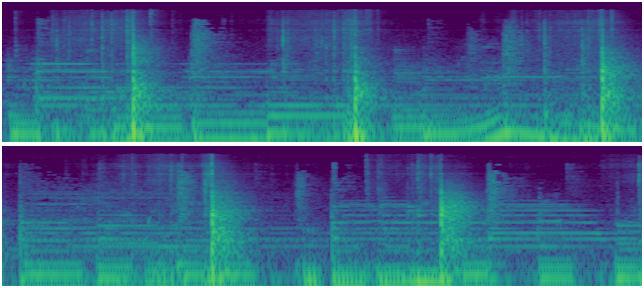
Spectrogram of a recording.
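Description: A chef's knife chopping garlic cloves on a wooden cutting board: sharp knocks of the blade on the board about once a second, over soft background music.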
